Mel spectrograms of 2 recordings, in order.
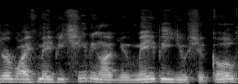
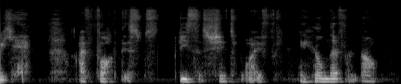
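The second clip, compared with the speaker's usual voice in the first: soft, breathy whisper under the breath; 8 dB quieter than usual. Acting out the best man confessing in a hypothetical wedding: acting out a whisper. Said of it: "he's just whispering to you".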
